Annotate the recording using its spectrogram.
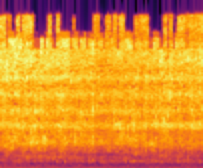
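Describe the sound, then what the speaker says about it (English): Water drains steadily from the pump hose of a Roper washing machine, a continuous close gushing flow with no pauses. "Water's coming out nice and clear."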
